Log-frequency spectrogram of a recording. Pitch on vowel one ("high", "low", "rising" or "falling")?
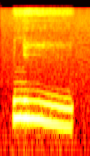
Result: falling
